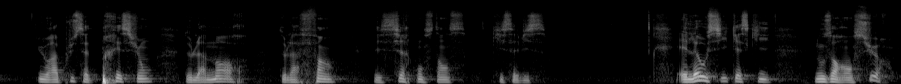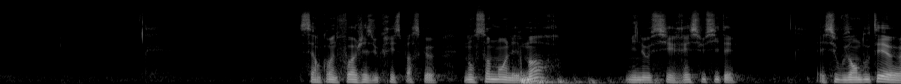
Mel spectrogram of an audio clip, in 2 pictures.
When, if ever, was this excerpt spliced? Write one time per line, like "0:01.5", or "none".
none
